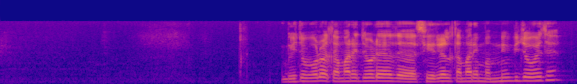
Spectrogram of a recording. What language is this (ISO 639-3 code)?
guj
